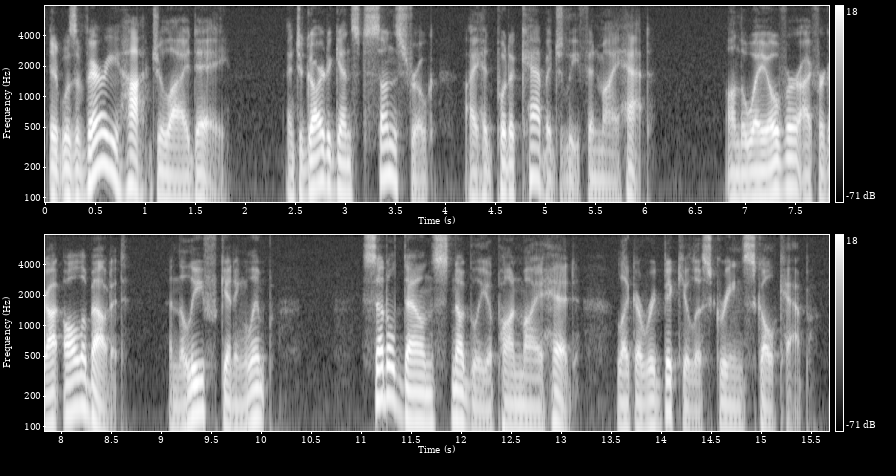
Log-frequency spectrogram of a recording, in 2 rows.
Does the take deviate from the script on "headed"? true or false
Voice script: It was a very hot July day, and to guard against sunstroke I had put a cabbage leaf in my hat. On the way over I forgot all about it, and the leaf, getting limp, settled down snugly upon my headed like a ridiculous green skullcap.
true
